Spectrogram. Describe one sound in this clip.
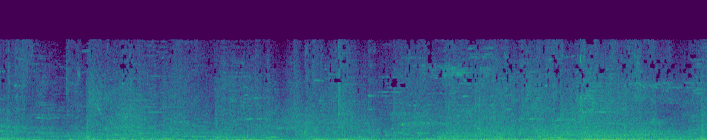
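Magic spell effects crackle and boom in a fast battle.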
